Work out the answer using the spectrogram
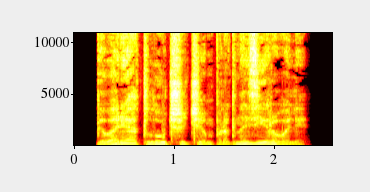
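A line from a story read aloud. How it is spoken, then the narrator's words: Sighing. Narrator (Russian): вздохнул Степан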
